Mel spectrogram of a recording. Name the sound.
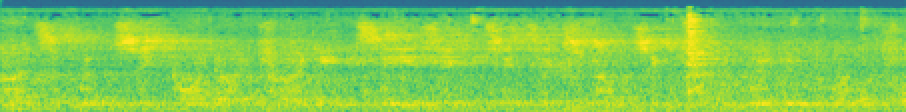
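train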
